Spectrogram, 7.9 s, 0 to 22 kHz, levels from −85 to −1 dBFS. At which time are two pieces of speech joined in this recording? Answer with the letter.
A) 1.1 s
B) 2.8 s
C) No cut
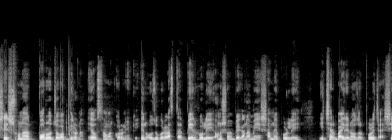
B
